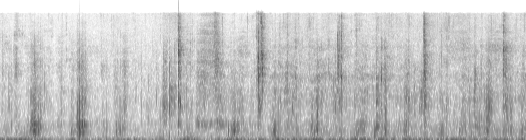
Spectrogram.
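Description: Close-up eating sounds: crunching bites of raw carrot and wet chewing of rice and meat curry, a quick irregular run of crunches and mouth smacks.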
